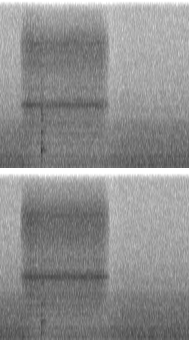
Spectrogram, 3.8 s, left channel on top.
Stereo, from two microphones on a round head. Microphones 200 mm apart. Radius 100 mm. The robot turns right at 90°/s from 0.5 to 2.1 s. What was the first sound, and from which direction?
A snare drum, 35° left (ahead or behind).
